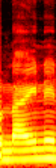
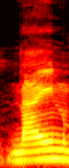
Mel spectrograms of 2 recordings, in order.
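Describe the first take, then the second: First: नाइने with the final e sounded; नाइने, extra vowel on the end; wrong pronunciation demo. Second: नाइन with a silent final e; नाइन, no vowel after the last n; correct pronunciation demo. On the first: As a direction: misread nine as two-part नाइने, ending in "ay". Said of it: "हम इसको नाइने नहीं बोलेंगे". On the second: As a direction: model नाइन, ending on the n. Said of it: "नाइन बोलेंगे". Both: Shown as a demonstration.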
